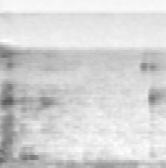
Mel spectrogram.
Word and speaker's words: aiment: J'aime, tu aimes, il aime, nous aimons, vous aimez, ils aiment. Notice that the plural form ends in ent. You don't pronounce it, but you always know it's there.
